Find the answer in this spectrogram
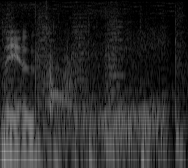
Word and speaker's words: Neil: I know they're spelled with a 5, but it is Neil.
